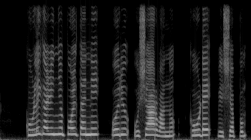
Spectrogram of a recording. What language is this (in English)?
Malayalam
